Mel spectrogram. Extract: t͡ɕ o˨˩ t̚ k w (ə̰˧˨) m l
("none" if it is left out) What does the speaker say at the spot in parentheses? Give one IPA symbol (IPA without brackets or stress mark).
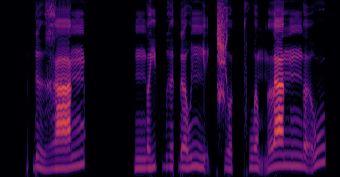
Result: ə̰˧˨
